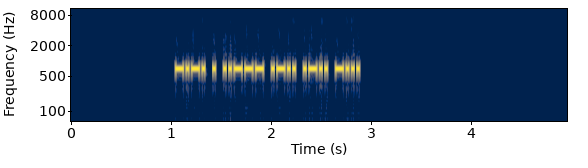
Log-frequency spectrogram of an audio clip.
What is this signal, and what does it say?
Morse code, heard as a keyed tone, about 43 wpm, 700 Hz. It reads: CE2LLB
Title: DXCC-100 Call Signs - 6 Characters - 45wpm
